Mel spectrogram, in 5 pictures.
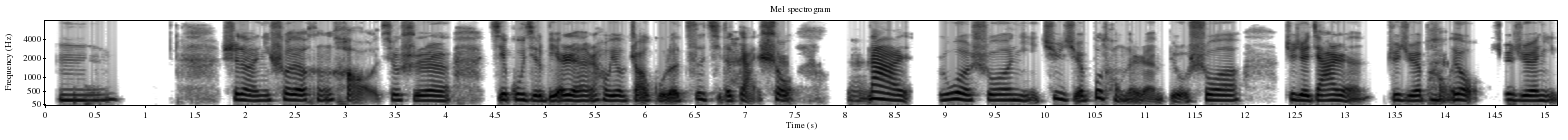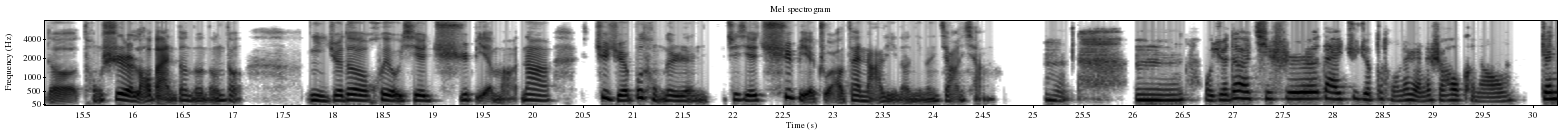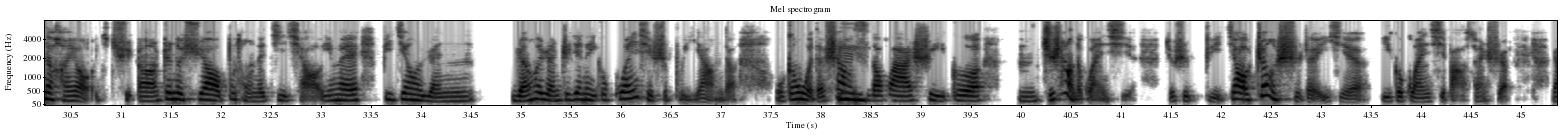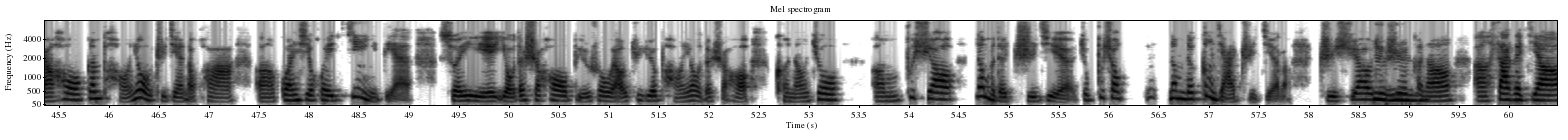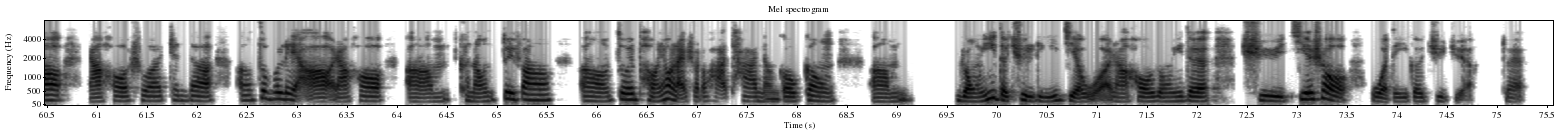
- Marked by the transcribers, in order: none
- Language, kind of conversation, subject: Chinese, podcast, 你是怎么学会说“不”的？
- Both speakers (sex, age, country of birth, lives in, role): female, 25-29, China, France, host; female, 35-39, China, United States, guest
